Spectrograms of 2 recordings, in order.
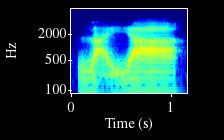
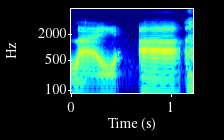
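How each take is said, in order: First: "lai ya" joined with a y glide; linked ya. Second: "lai a" broken before a bare "a"; unlinked a. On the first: Teacher showing what sounds better, linked "lai ya". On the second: Teacher showing the worse version, disjointed "lai a". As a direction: separate "lai" and "a", no glide. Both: Shown as a demonstration. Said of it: "sounds better than".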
